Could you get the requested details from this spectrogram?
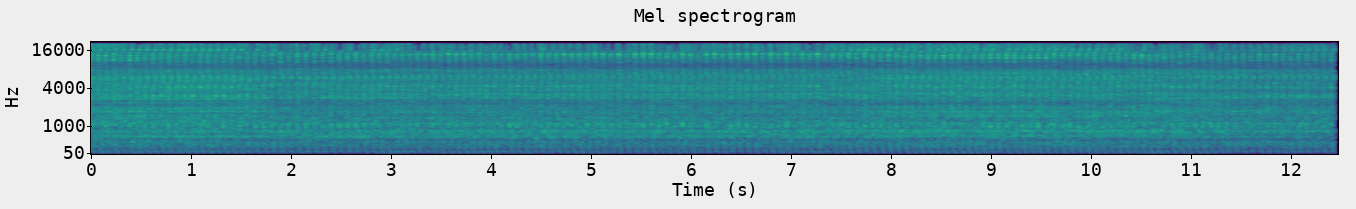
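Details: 2012 fuel-injected Honda Fan 150 motorcycle at idle: fast light ticking about three per second over the engine; abnormal mechanical noise of unknown cause.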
